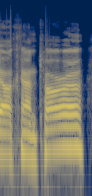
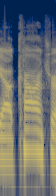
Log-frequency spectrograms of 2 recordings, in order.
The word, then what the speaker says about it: Alcantara: They needed a win because they were going to face Sandy Alcantara and uh Sandy Alcantra, I should say. I always mess up the pronunciation.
